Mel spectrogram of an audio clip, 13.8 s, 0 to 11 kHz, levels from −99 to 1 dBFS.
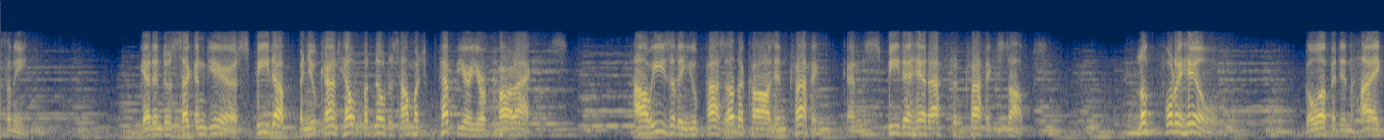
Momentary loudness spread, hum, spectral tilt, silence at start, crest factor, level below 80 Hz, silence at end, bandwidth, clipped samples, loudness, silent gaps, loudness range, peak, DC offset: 17 LU; none; -10.5 dB/octave; 0 s; 20 dB; -56 dBFS; 0 s; 5.2 kHz; under 0.1%; -20 LUFS; none; 3 LU; -2 dBFS; under 0.1%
